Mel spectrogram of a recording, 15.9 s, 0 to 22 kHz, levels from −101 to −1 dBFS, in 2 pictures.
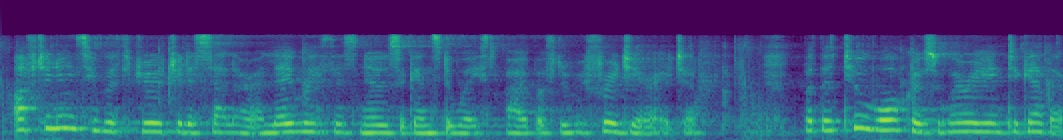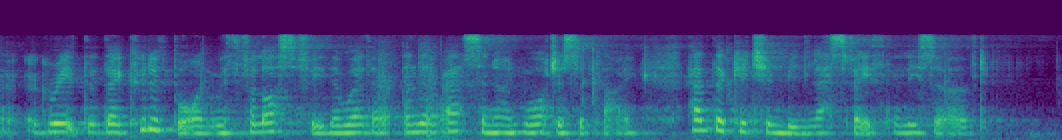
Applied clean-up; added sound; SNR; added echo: neural separator model SepFormer DNS4.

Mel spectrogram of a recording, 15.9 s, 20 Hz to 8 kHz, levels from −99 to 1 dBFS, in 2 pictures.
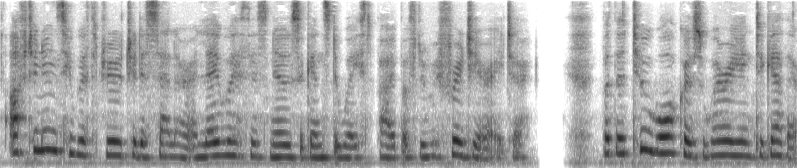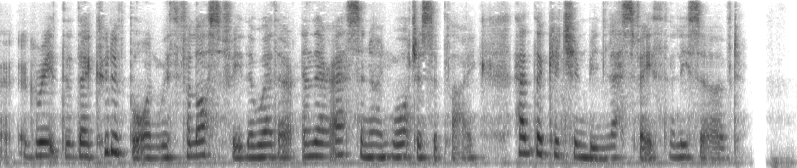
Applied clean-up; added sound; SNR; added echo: none; none; none; none.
